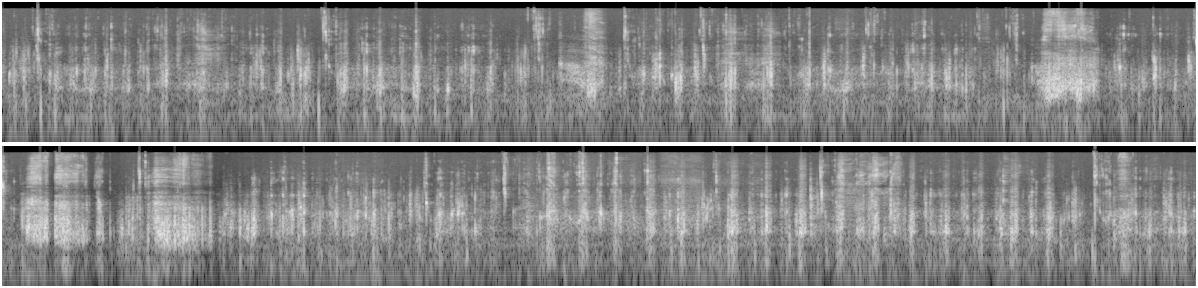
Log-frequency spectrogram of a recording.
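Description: Close-miked chewing of boneless chicken feet and thick Chinese glass noodles, with a few louder slurps of noodles about halfway through.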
